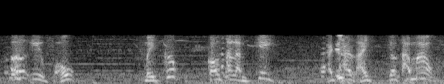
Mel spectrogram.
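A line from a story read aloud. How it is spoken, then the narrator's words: Distant loud shout. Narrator (Vietnamese): Đột nhiên từ lưng chừng núi có tiếng người quát lớn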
